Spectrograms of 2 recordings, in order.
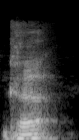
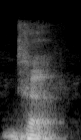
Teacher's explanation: Both are Mahaprana, fourth letter. But one is guttural, other one is dental.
